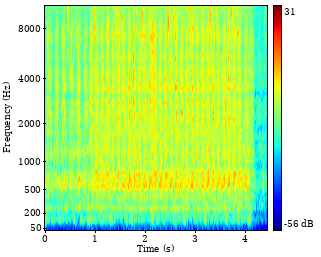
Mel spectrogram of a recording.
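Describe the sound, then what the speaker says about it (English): A sewing machine runs steadily while sewing a satin stitch on a laser-cut quilt kit, a close, continuous rapid whirring hum that stops near the end. "Now when you turn on a satin stitch, you do kind of have to pivot a little bit to try and keep it consistent,"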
